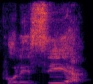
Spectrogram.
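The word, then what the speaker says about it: policía: told me that in in Spanish it is pronounced policia you say you have to emphasize on the sea so if you have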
